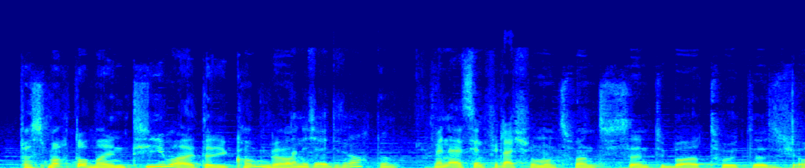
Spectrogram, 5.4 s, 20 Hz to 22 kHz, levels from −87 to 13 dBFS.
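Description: From 1.95 to 3.52 s a section at the wrong speed plays 1.39 times too fast, lifting pitch about five semitones, likely from a clock mismatch. Unlike a pitch shift, timing hurries too, so the sound turns high and rushed together.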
